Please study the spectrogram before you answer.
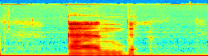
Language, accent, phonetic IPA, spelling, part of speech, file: Persian, Iran, [qæn̪d̪̥], قند, noun, Fa-قند.ogg
- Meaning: sugar cube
